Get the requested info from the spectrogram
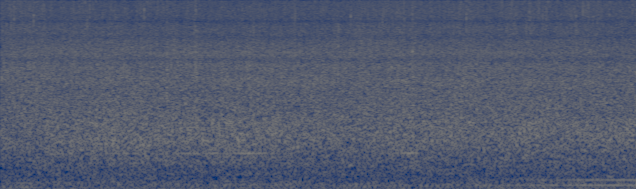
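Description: Debris-laden flash-flood water rushing steadily down a creek channel, the churning flow at the front of a debris flow.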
